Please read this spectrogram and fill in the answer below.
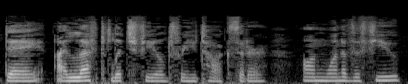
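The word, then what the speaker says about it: Uttoxeter: speaks of the Town its name is pronounced utox as being about 9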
